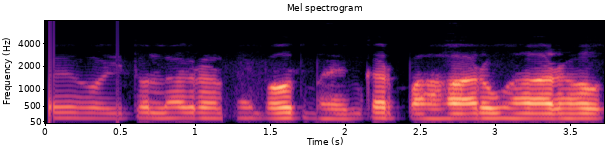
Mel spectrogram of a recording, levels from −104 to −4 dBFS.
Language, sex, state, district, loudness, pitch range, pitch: Magahi, male, Bihar, Lakhisarai, -25 LUFS, 145-155 Hz, 150 Hz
